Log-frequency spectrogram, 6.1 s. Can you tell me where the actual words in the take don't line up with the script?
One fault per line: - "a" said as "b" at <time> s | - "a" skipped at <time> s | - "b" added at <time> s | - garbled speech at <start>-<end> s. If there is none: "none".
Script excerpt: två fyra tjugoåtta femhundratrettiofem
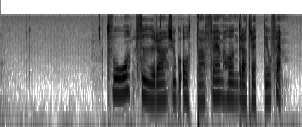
none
